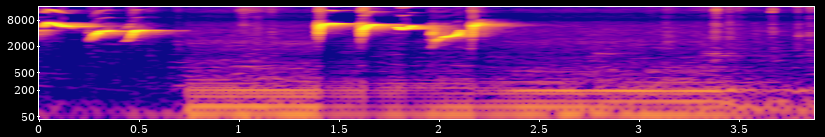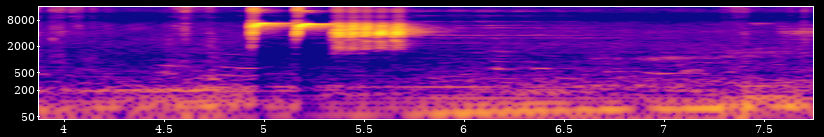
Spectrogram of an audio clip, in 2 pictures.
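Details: Young Cinereous tit calling to attract answering tits; quick high descending chirps in short clusters at the start and middle, over a continuous low droning hum.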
